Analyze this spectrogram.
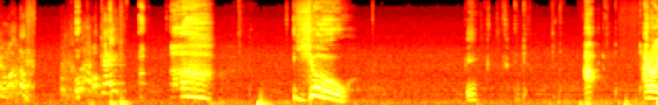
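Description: A young man speaks with animation.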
